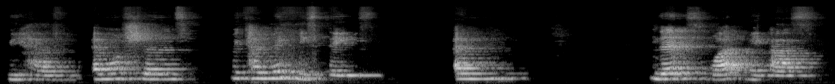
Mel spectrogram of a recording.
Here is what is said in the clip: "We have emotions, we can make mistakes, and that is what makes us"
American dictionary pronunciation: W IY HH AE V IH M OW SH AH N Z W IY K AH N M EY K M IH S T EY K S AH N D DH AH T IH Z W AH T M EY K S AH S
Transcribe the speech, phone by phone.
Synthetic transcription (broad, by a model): W IY HH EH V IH M OW SH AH N S W IY K AH N M EY K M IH S T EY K S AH N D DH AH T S W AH T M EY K AH S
